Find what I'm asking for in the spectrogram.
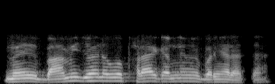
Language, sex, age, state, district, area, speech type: Urdu, male, 18-30, Bihar, Darbhanga, rural, conversation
